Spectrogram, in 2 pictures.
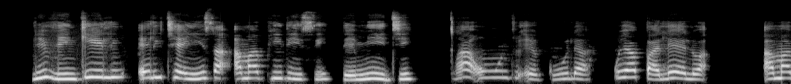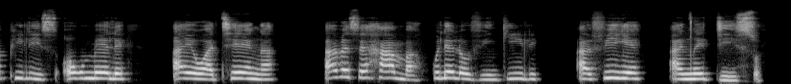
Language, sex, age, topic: North Ndebele, female, 36-49, health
